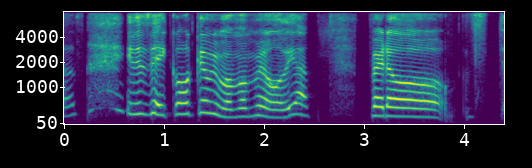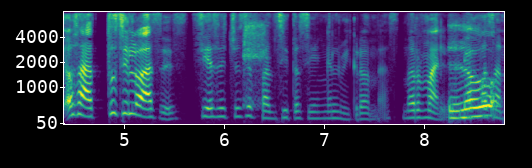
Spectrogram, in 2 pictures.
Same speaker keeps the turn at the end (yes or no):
no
